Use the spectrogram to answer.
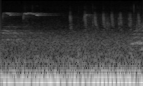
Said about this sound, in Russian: Они по-разному чирикают, правда ведь? Хотя их там двое. Вот сейчас один сидит.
